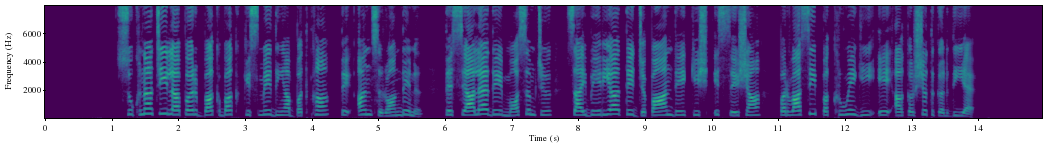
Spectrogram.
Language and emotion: Dogri, neutral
